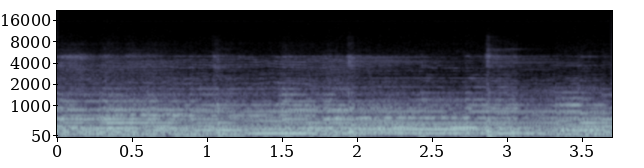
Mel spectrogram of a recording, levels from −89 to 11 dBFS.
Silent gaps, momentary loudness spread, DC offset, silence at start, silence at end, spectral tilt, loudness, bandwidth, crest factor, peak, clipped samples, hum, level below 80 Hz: none; 2 LU; under 0.1%; 0 s; 0 s; -10 dB/octave; -20 LUFS; 5.6 kHz; 14 dB; -6 dBFS; under 0.1%; none; -34 dBFS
